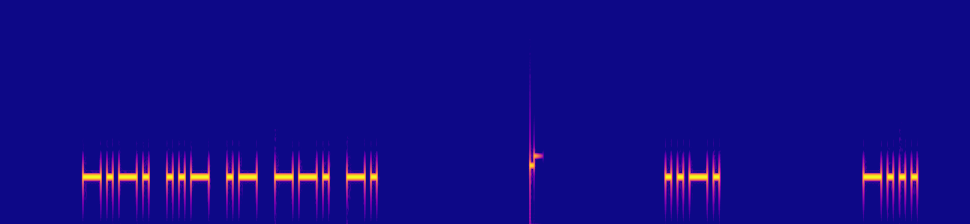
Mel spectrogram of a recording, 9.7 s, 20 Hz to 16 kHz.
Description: Morse code, heard as a keyed tone, about 20 wpm, spaced as for 12 wpm, 700 Hz. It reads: CU AGN FB
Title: Top 20 QSO Elements - 8x Character Spacing - 20wpm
